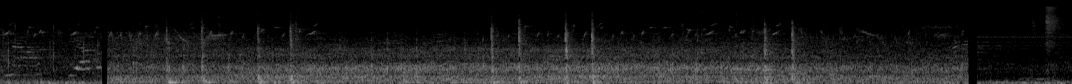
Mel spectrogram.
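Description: A miniature steam train rumbles steadily along its track.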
